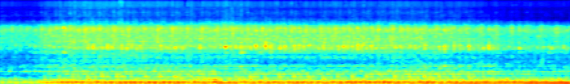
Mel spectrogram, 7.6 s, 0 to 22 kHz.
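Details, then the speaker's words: 1964 GMC carbureted engine, fuel pressure about 1.5 psi, carb tuned rich for winter, spring weather: lumpy idle with occasional stumbles on one bank; misfire at idle, owner suspects spark plugs due. "Hear it misfiring a little bit on this bank anyway. It is due for a set of spark plugs, I think."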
